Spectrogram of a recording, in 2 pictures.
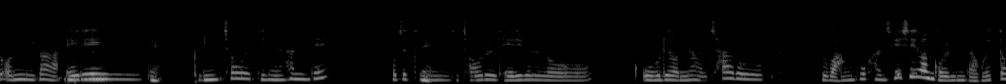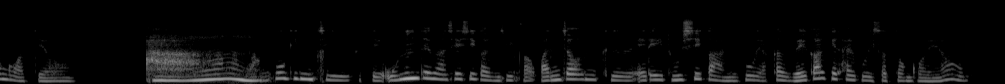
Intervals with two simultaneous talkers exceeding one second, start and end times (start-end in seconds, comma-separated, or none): none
